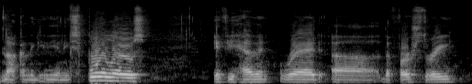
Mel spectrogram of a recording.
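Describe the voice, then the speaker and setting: The speaker has a slight Southern US accent and talks at a moderate pace. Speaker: comic book reviewer. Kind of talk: casual video review. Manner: casual with frequent fillers.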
